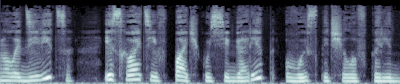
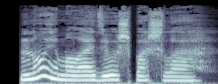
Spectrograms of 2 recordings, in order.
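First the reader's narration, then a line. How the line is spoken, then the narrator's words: Sighed. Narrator (Russian): вздохнула тетка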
